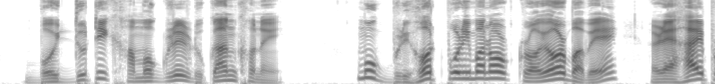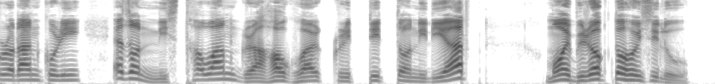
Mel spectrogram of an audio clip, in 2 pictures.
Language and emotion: Assamese, angry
